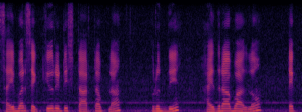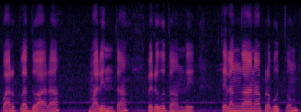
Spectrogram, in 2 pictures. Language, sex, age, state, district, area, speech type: Telugu, male, 18-30, Telangana, Mahabubabad, urban, spontaneous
